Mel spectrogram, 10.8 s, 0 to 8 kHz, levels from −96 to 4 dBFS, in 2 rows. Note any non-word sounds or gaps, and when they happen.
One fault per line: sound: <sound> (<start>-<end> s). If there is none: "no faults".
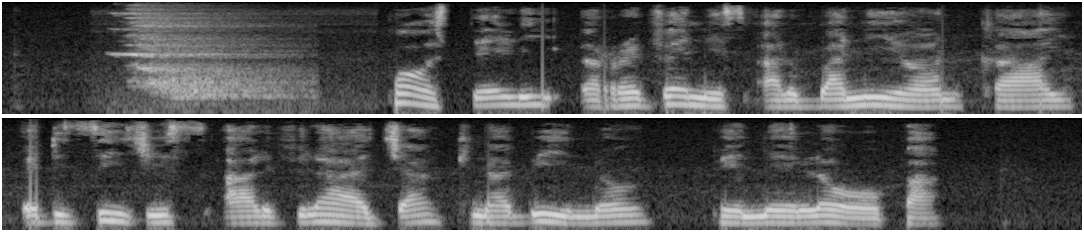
sound: squeak (0.5-1.6 s)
